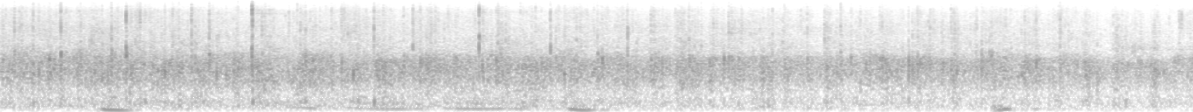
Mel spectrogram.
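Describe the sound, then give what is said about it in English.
Applause from an audience for a couple, a quiet, continuous, even patter of many hands clapping with a faint voice briefly beneath it. “Can we give it up for this couple?”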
